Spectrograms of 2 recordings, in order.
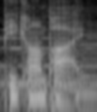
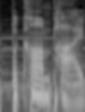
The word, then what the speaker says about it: pecan: peas, grits, strawberries, and pecan pie. Or pecan pie, depending on how you pronounce the word.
